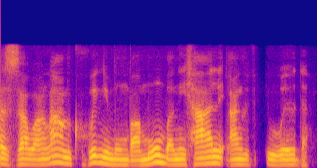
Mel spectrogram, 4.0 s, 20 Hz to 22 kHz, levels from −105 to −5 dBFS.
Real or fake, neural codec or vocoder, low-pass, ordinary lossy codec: fake; codec, 16 kHz, 0.8 kbps, ZipCodec; 7.2 kHz; none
